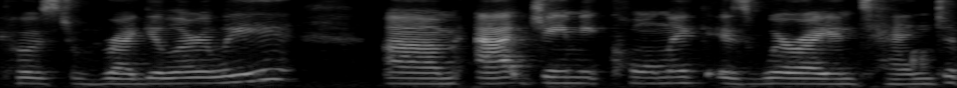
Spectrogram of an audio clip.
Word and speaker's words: Kolnick: roger that well jamie jamie colnick is that how we pronounce it that's it of jam with jamie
